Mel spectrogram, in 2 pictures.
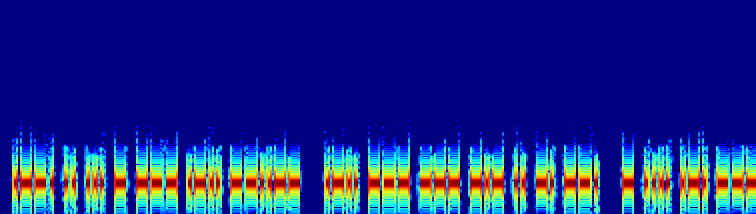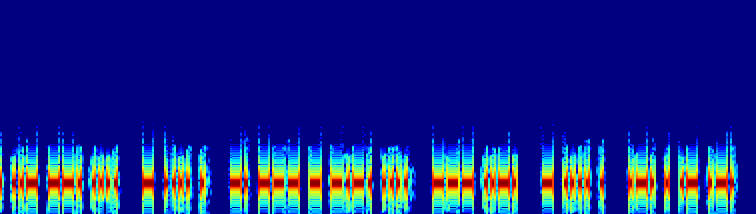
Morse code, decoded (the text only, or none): PISTOL, LOOKING THROUGH THE NOTCH OF THE REAR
